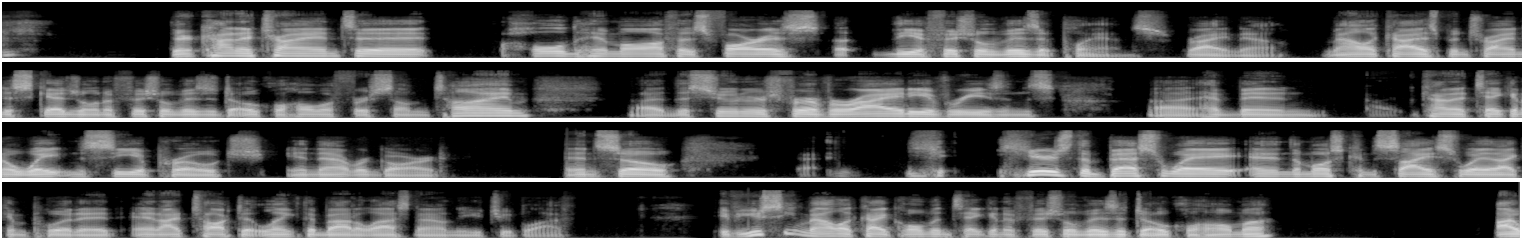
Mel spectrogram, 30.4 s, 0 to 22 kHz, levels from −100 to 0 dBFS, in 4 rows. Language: English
